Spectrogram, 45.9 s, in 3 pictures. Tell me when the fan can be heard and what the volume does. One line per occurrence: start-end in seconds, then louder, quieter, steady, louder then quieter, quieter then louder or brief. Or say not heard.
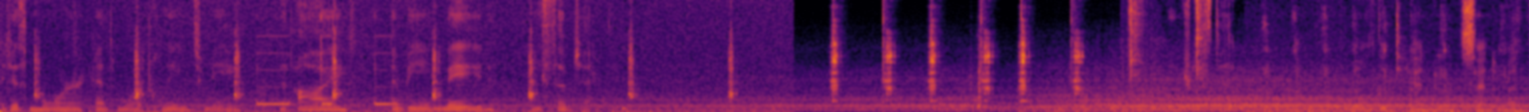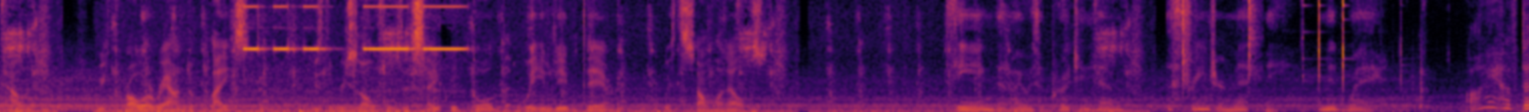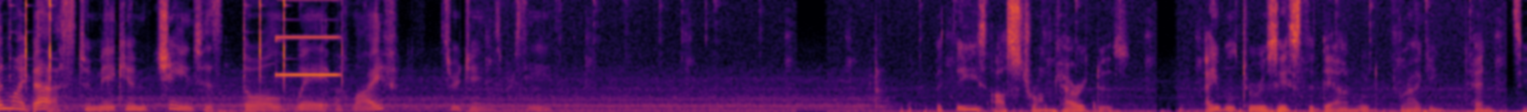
0.0-45.8 louder then quieter.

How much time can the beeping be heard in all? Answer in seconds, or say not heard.
5 s.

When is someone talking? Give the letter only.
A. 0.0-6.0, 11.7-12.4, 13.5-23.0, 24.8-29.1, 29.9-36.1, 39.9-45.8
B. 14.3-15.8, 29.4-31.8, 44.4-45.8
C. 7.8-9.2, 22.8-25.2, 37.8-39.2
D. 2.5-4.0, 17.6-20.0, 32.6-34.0
A.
